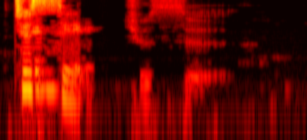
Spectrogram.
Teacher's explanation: in order for the s to be pronounced as a s fricative, it needs to be the beginning of the syllable. We say onset.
